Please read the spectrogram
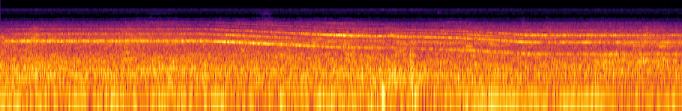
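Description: LIRR electric multiple-unit train moving along a station platform over a steady rumble, with a high electric propulsion whine that holds level, then slides down in pitch over about four seconds as the train slows, then levels off.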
